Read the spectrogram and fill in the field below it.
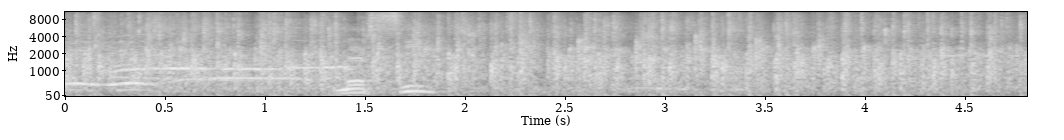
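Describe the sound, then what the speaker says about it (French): A crowd at a Lachute civic political gathering applauds their mayor Bernard, steady loud clapping throughout with a brief voice speaking and a few whistles over it near the start. "je veux qu'on applaudisse Bernard vraiment beaucoup"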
